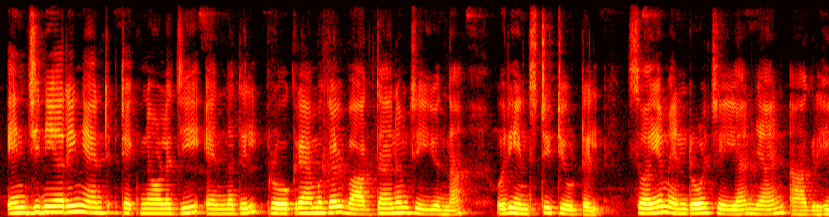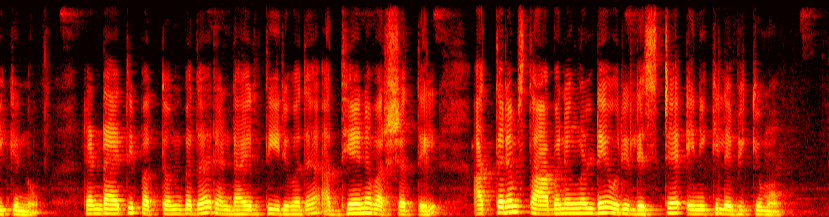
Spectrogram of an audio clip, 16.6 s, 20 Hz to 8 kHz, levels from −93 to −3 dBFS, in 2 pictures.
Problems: background sounds at intervals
